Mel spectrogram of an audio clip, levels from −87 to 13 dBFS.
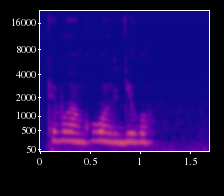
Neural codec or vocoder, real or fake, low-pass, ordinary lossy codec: none; real; none; none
